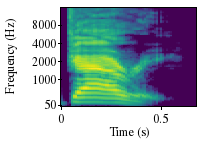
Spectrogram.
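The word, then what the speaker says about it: Gerry: It's normally, I think, Jerry. I blame my great aunt. I blame my great aunt, John, because she's Irish. The family is from Derry, Ireland. God bless her. I'm a wee bit Irish myself. They pronounced it Gary, and now my priest,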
